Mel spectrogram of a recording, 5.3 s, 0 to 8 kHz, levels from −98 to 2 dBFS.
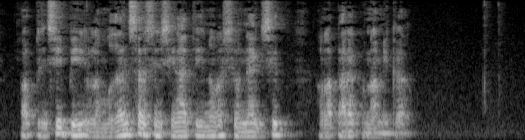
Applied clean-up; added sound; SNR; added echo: none; none; none; none.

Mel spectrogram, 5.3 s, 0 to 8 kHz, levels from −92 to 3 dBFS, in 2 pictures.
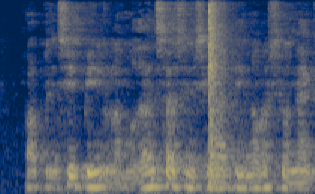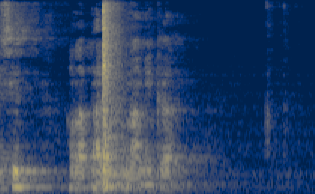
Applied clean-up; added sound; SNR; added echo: none; Snare drum; -1 dB; reverberation time 0.7 s.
